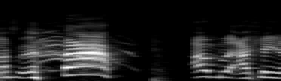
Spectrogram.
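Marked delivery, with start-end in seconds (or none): 0.3-0.8 sudden high, loud "ha!"; re-enacted laugh. Showing friends how he reacted, re-enacted laugh. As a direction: burst out with one mock guffaw. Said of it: "I started laughing".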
